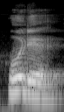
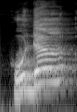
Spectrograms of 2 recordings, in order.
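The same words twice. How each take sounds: First: The final vowel leans strongly toward i. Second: The final vowel is a fully open a. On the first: "imalah dibaca dengan huda"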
